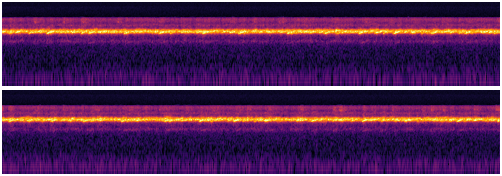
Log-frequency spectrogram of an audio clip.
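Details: Forest crickets form a continuous shrill chorus, an even, high buzzing trill that never stops or changes pitch across the whole stretch, over a faint low background hum.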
